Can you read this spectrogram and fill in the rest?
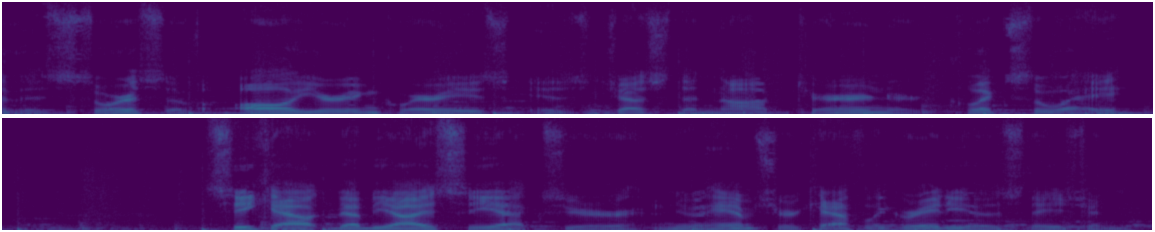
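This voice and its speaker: Theatrical male radio announcer over music. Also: fairly low pitch. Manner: theatrical, measured. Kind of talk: old-time radio announcing and scripted promo.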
